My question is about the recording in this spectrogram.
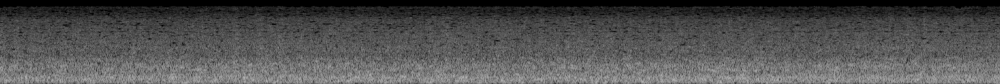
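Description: Steady rushing noise of a wide, fast-flowing river.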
